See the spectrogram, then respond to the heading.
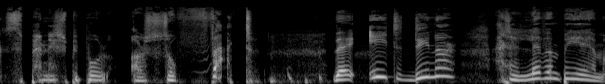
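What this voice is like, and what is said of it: Put-on unidentified accent. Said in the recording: “I don't know what accent I'm doing”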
